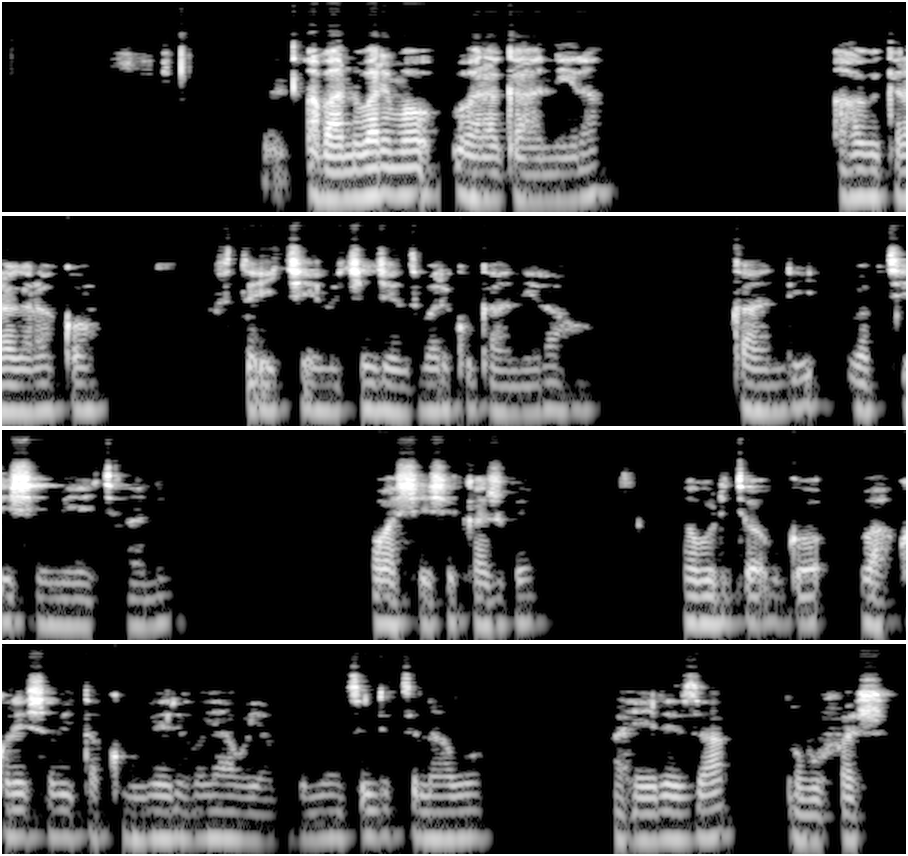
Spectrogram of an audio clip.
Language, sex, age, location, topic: Kinyarwanda, male, 18-24, Huye, health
